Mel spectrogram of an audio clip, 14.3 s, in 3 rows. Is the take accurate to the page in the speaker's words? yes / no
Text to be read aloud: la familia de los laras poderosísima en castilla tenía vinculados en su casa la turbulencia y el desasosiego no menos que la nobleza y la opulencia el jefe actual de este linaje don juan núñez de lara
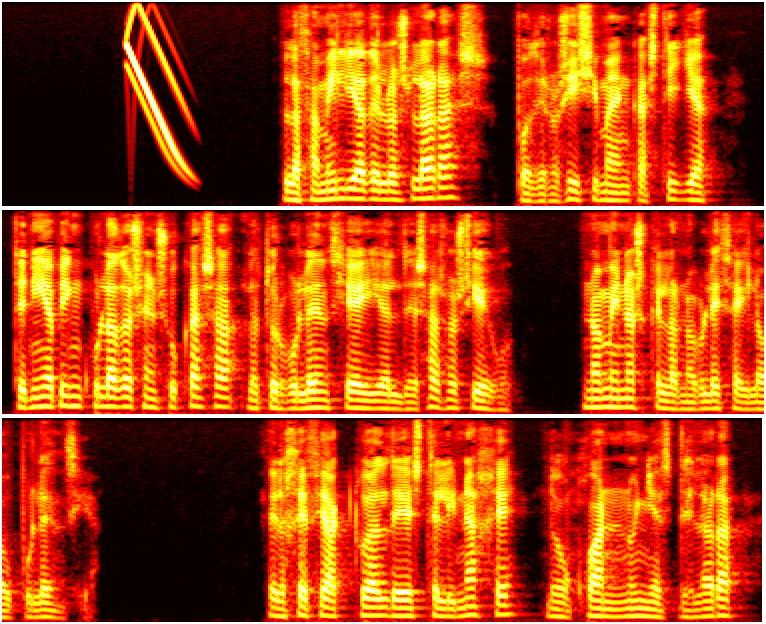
yes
